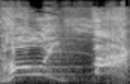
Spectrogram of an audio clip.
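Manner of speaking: high-pitched, loud yelp. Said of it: "I jumped back and I said".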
